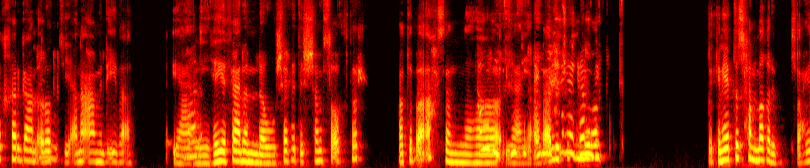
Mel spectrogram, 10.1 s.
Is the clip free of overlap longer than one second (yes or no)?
no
